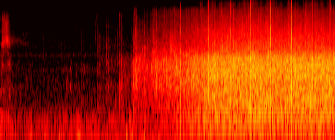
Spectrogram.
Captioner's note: applause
